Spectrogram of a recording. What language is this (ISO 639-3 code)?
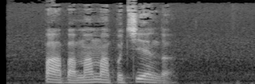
zho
